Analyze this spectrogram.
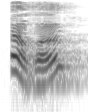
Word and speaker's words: heureux: Exemple, heureux. Donc, la lettre muette X est la lettre muette.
